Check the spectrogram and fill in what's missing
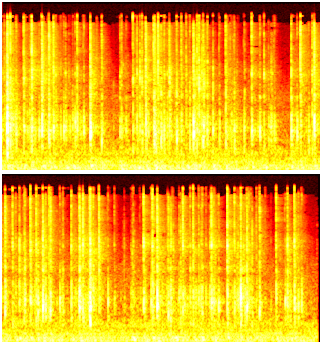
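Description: An Asus desktop keyboard with black plastic keycaps and a silver frame is typed on with long orange nails and fingertips in continuous key presses. The result is a dense, steady stream of short, bright plastic clicks and taps with brief pauses between bursts.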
